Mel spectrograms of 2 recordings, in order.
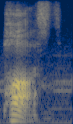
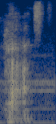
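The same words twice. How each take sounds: First: The vowel is a long, open 'ah' sound. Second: The vowel is a short, flat 'a' sound. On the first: "they say past" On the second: "They don't say past"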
